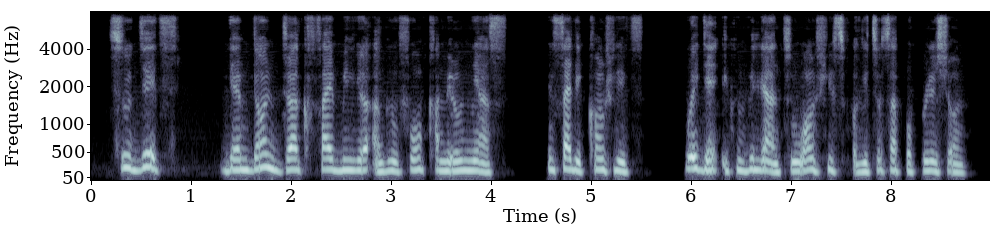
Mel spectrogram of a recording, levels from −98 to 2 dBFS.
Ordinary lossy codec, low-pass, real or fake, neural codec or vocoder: Opus, 64 kbps; 7.2 kHz; fake; codec, 16 kHz, 4 kbps, FunCodec, trained on LibriTTS, 50 frames a second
